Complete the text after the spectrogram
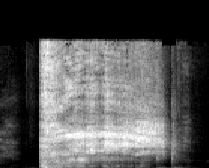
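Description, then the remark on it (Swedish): A person mimics a volcanic eruption with a sudden, loud, breathy roar from the mouth that holds for over a second, then trails off with a short final puff of air. “ni vänder er om, kollar åt hållet där det exploderar, antar jag.”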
